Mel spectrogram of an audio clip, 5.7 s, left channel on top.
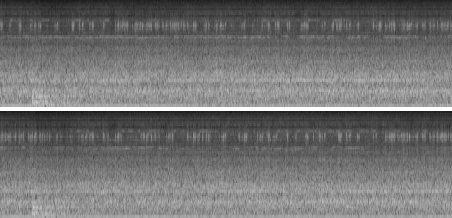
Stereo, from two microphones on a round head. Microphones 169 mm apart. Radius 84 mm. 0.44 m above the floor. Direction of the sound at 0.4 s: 70° left (ahead or behind).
